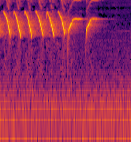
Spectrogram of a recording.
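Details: Young canary beginning to sing, about six clear downslurred whistles in quick succession, then two sweeping notes and a fade to quiet.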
